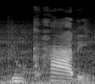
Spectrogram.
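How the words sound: It is said in an American accent.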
